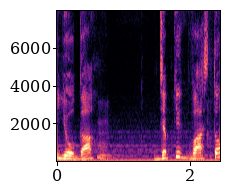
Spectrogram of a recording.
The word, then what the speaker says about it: योग: अगर आ की मात्रा होती तो हम बार लगाते उस वो योग है योगा नहीं है।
